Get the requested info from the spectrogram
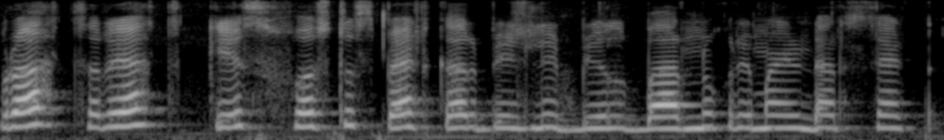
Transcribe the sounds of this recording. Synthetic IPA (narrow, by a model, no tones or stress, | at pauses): pɾaɦt̪ɾaɦt̪kesfəsʈspɛʈʰkaɾbid͡ʑlibilbaɾnukɾimajɳɖəɾsɛʈ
